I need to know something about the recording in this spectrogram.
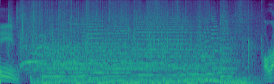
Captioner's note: cheers and applause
